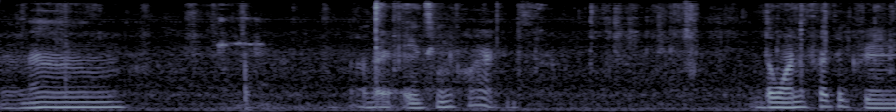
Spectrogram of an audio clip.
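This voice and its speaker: Long, frequent pauses break up a man's speech, which moves at a very slow pace. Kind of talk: casual vlog talk to camera. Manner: rambling, hesitant.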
